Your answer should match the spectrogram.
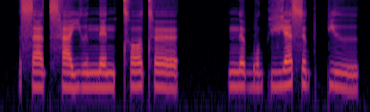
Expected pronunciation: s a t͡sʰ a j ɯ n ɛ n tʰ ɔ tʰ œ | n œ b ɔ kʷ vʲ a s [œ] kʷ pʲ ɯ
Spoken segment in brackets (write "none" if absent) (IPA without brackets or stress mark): œ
